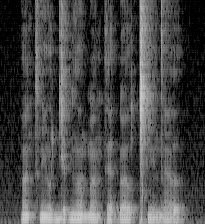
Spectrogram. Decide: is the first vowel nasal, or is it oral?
nasal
